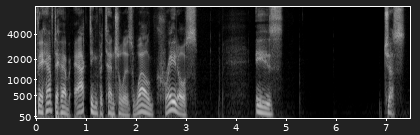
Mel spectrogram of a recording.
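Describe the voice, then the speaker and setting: Deep-voiced man rambling on a podcast. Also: no echo, studio quality. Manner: rambling, thinking aloud, mild swearing. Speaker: podcast host. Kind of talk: casual solo podcast chat.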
